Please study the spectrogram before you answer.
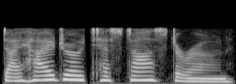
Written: dihydrotestosterone

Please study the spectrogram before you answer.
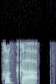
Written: hookup

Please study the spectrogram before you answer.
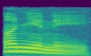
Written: oniony

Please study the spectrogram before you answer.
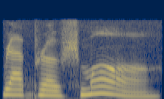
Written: rapprochement

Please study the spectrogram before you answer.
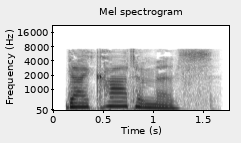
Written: dichotomousness

